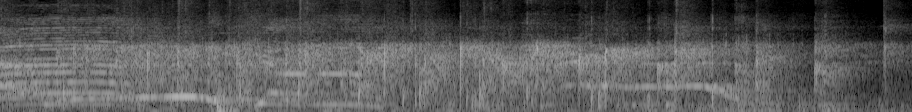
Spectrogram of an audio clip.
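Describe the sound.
An audience at a comedy show applauds steadily throughout as a comedian ends his set, a dense, loud wash of clapping mixed with scattered cheers and shouting voices, tapering off slightly at the end.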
